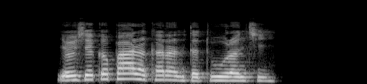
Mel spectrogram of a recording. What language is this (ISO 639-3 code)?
hau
